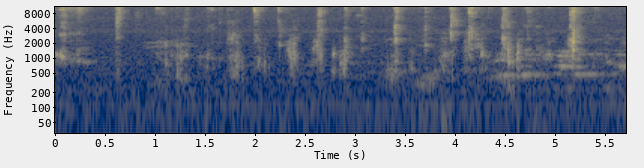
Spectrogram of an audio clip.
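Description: People biting into and chewing crisp deep-fried egg chops, an irregular run of small crunches and crackles.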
